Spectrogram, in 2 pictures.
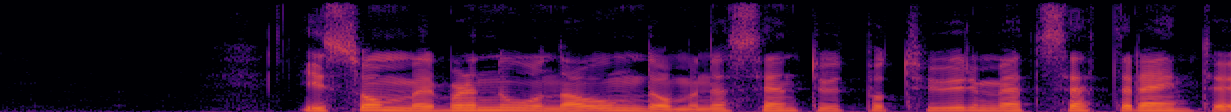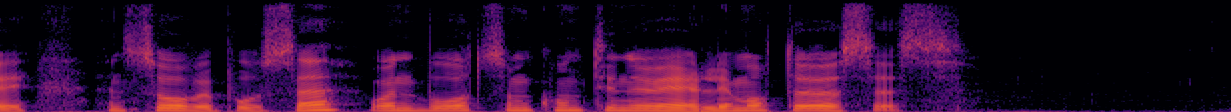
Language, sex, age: Norwegian, male, 40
